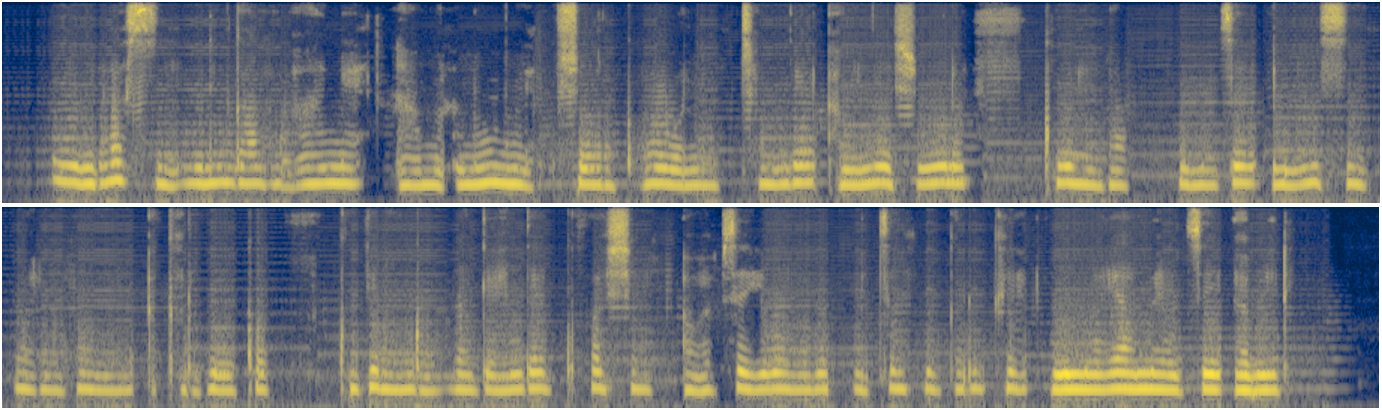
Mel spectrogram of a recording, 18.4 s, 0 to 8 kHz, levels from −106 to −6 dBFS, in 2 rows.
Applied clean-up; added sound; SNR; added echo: neural separator model SepFormer DNS4.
